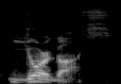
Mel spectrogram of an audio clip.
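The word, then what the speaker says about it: γεωργός: In the Greek, it's pronounced something like this. I'm no guarantees here, but Yorgos.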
